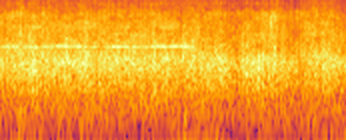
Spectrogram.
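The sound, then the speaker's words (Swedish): An audience applauds to thank a panel, a dense, steady wash of many hands clapping at moderate volume with no voices over it, sustained evenly for under two seconds. “Vi ska uttrycka ett stort tack till vår panel med kanske en liten applåd när vi har applådkraft i lokalen.”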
